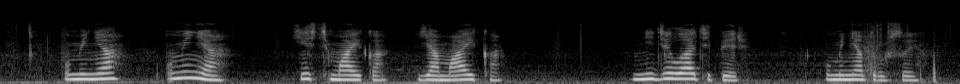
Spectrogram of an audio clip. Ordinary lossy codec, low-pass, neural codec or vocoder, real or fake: AAC, 32 kbps; 7.2 kHz; none; real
